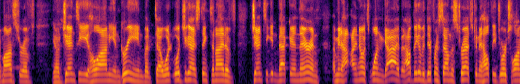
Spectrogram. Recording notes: LIVE at The James Kitchen and Bar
